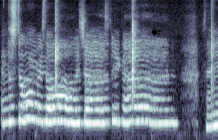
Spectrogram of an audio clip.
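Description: Girls singing a melody in long held notes, with a few sharp hand claps; the singing breaks off near the end.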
